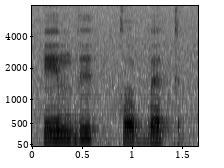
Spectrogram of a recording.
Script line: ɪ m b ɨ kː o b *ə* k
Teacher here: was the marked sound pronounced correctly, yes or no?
yes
